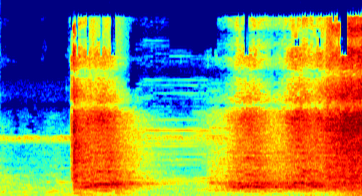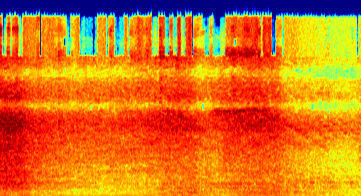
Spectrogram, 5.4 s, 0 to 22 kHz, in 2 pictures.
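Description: Classic Bentley S3 cranked and fired up in a yard, the starter whirring briefly before the engine catches and settles into a smooth, rising idle with a couple of gentle revs.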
